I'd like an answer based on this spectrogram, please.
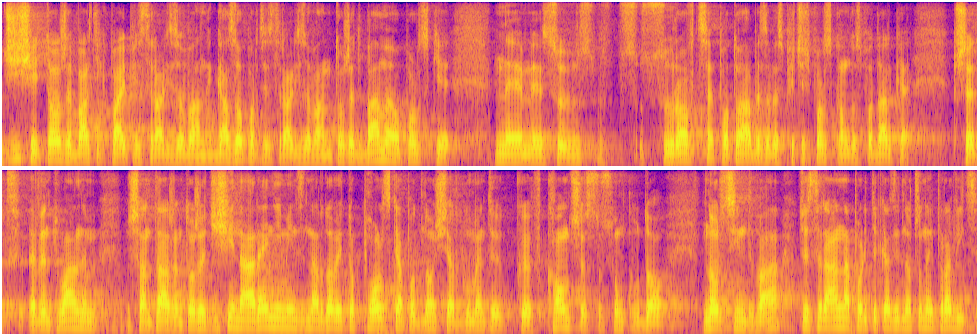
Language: Polish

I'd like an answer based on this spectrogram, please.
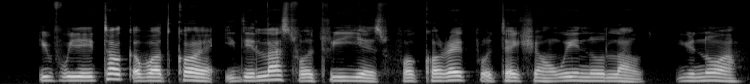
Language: Nigerian Pidgin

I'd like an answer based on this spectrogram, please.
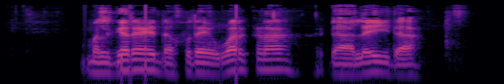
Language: Pashto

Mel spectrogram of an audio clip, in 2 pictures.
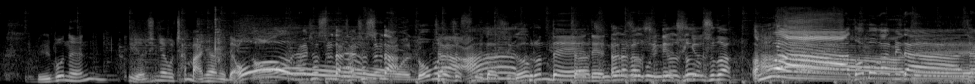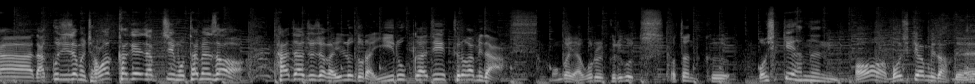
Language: Korean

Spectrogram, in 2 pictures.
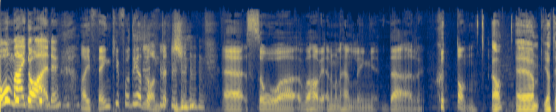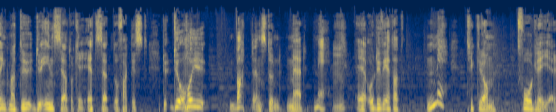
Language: Swedish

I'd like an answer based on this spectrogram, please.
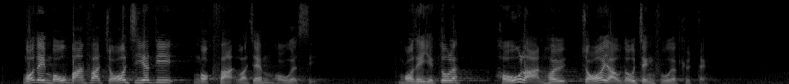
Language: Cantonese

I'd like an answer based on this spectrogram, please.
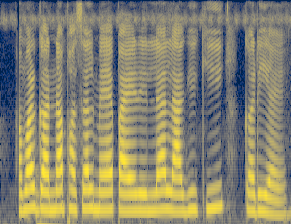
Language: Maithili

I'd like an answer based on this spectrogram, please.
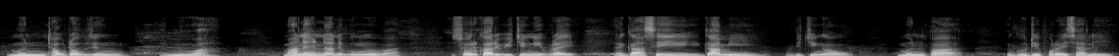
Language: Bodo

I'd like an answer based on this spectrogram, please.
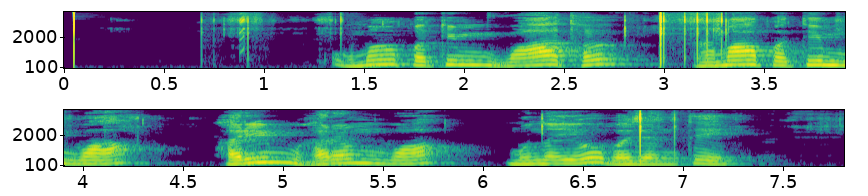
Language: Sanskrit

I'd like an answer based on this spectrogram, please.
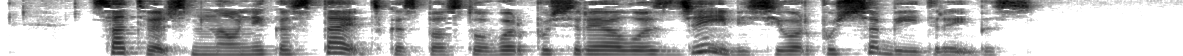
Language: Latgalian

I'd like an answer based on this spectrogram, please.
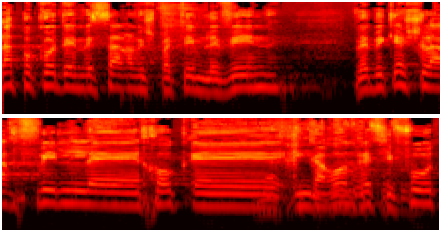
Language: Hebrew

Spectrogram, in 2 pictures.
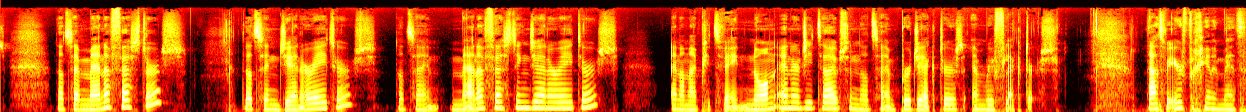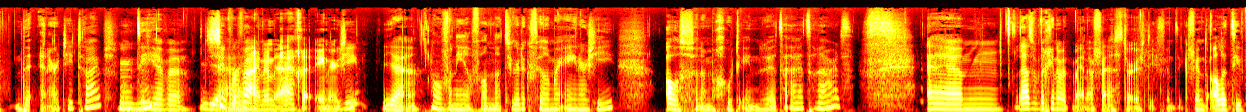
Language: Dutch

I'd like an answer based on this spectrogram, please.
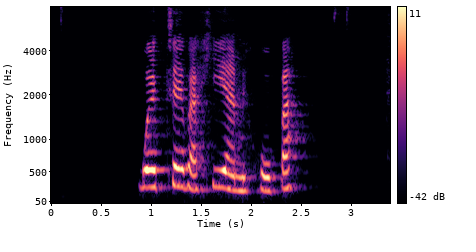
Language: Central Tarahumara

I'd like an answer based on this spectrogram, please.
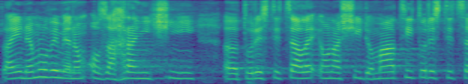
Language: Czech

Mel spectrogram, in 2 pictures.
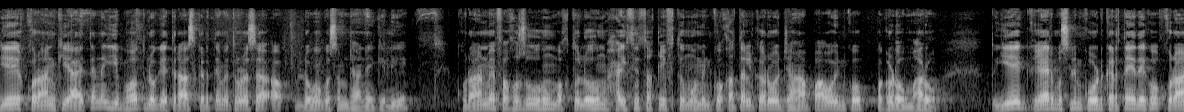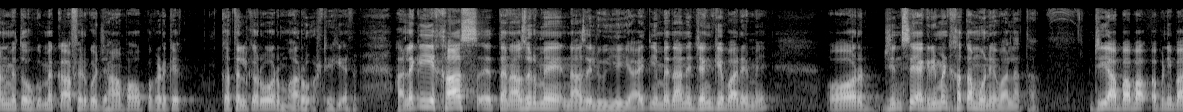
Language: Urdu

